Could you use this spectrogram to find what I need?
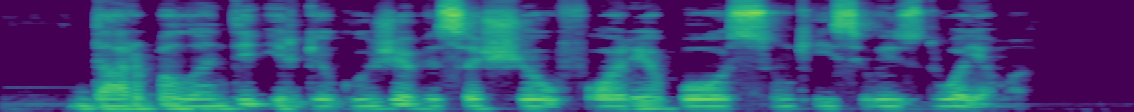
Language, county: Lithuanian, Vilnius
